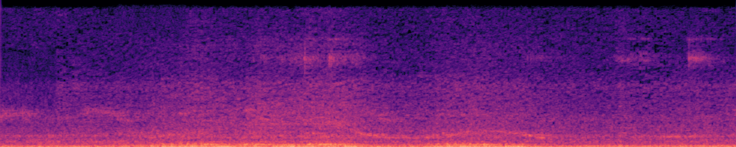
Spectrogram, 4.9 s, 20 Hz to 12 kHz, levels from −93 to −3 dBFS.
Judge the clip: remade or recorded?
recorded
